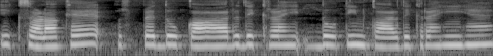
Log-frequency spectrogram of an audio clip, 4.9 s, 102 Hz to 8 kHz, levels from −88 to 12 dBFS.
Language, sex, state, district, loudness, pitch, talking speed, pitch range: Hindi, female, Goa, North and South Goa, -16 LUFS, 245 Hz, 180 wpm, 230-250 Hz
